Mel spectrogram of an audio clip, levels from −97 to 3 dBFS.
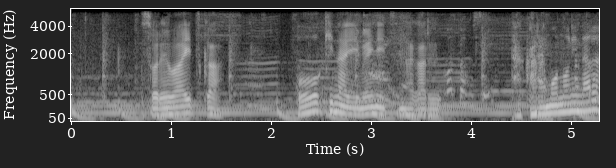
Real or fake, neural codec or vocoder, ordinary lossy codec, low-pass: real; none; none; 5.4 kHz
